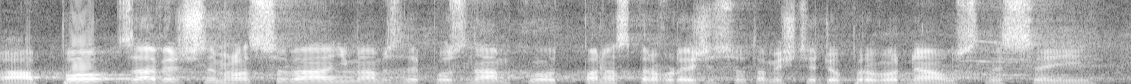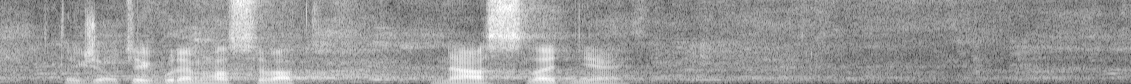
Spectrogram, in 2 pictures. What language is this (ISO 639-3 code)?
ces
